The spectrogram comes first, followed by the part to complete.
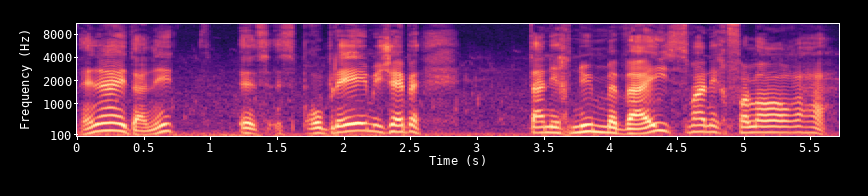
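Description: An actor playing a stubborn, flustered provincial simpleton in a comic radio play, stammering and halting with a Swiss accent. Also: male voice, fairly high pitch, fairly bright tone, natural voice. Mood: puzzled. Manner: stammering, halting, indignantly self-justifying.

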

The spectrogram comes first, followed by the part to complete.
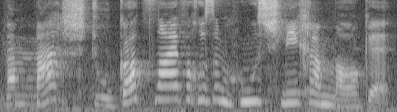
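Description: A woman's voice: high-pitched, sing-song, normal speed, bright, forceful tone, a little hiss or hum, exaggerated voice. A woman playing an exasperated, cool teenage older sibling in a children's radio play, with a Swiss German accent and slangy, scolding talk. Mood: annoyed.

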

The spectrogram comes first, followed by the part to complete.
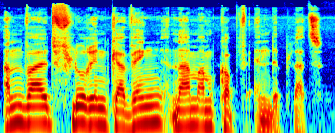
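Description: A man's voice: mid-range voice, very animated, takes it slowly, darkish tone, slight background noise. A man narrating a scripted story in literary prose for a radio drama.

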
